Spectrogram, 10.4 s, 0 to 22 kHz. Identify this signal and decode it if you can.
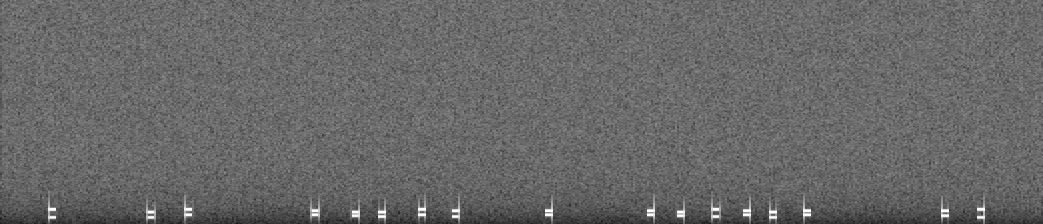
DTMF, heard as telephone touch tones, dialled by hand, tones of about 70 ms. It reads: 3 1# 074#5 0 076010 83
